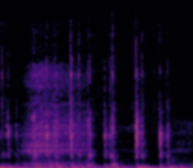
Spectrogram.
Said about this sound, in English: I'm logging in. You hear that typing?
